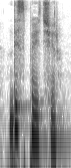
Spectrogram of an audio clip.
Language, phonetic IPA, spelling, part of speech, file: Ukrainian, [deˈspɛt͡ʃːer], диспетчер, noun, Uk-диспетчер.ogg
- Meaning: dispatcher, controller, traffic superintendent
